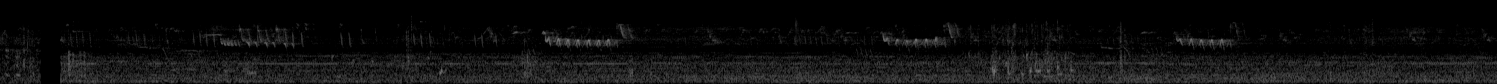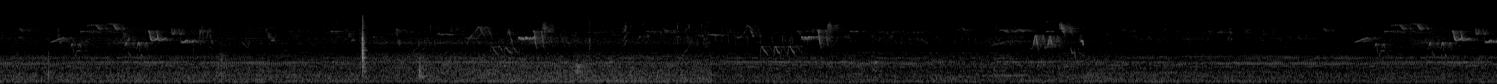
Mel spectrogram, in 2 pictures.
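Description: Birds calling in short, high trills every second or two over faint outdoor background noise, with one sharp click about two-thirds of the way through.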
